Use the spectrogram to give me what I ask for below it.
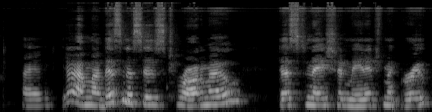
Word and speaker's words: Touronimo: what you do okay yeah my business is torono destination Management Group it's pronounced like jono only tour t r um sometimes people will say tyano or some different versions no it's torono it's very simple um and we like to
